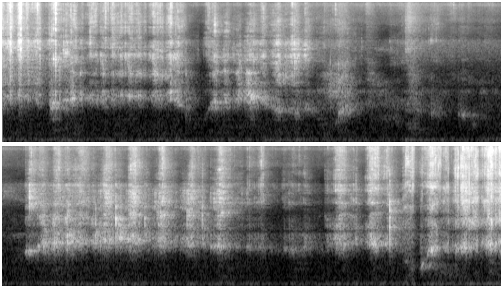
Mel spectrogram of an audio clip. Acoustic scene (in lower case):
restroom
